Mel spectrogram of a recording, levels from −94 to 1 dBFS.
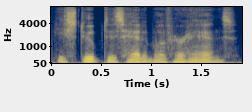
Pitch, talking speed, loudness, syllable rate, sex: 105 Hz, 220 wpm, -17 LUFS, 5.6 syllables/s, male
